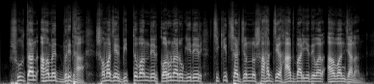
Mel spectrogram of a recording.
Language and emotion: Bengali, neutral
